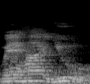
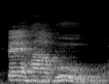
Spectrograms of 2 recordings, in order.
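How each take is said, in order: First: The word is said with w-like consonant sounds. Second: The word is said with b-like consonant sounds. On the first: This is the exact original pronunciation. "이렇게 발음나는 거죠. 정확한 발음이" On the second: This form comes from Latin influence. "이게 라틴어가 들어와가지고 빼, 하, 부"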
